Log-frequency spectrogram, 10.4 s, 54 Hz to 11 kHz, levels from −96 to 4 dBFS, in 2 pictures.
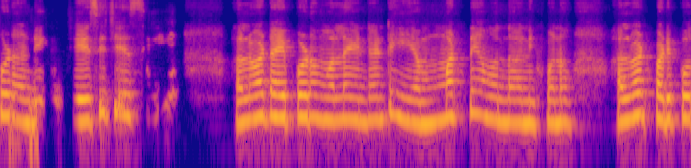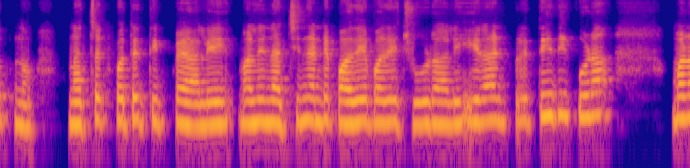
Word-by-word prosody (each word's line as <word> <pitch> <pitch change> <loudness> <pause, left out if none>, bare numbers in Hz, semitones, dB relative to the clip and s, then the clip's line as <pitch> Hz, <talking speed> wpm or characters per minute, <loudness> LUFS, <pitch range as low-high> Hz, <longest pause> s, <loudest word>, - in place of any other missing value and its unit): కూడా 285 -2 +2
అండి. 230 0 -1 0.3
చేసి 240 +6 +3
చేసి 285 -3 -4 0.6
అలవాటైపోవడం 270 +1 +4
వల్ల 250 - 0
ఏంటంటే 255 +4 -3 0.2
ఎమ్మట్నే 280 +7 +1
మన 250 - -2
దానికి 230 -1 -2
మనం 230 0 -1 0.4
అలవాటు 285 +5 +3
పడిపోతున్నాం. 250 -5 +1 0.3
నచ్చకపోతే 245 +2 0
తిప్పేయాలి. 220 -2 +2 0.2
మళ్ళి 230 +1 +2
నచ్చింది 240 +3 0
అంటే 245 0 -1
పదే 225 +1 +5
పదే 230 0 +1
చూడాలి. 220 0 0
ఇలాంటి 240 0 0
ప్రతిది 280 +4 -1
కూడా 285 +2 +2 0.6
మన 265 - +7
245 Hz, 145 wpm, -21 LUFS, 230-270 Hz, 0.6 s, మన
